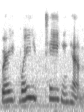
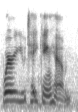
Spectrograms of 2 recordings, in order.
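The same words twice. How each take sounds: First: Put-on mom's Long Island accent, softer and higher. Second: Said in the usual way. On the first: Daughter imitates her mom asking about the visiting friend, Long Island accent. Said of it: "Long Island accent". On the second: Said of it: "my mom was like".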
